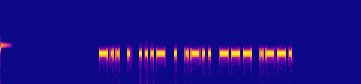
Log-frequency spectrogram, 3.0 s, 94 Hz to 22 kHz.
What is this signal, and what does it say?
Morse code, heard as a keyed tone, about 48 wpm, 700 Hz. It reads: DEVELOP
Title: Sentences from Top 1000 Words - Review Part 2 - New Word Drill - 50wpm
